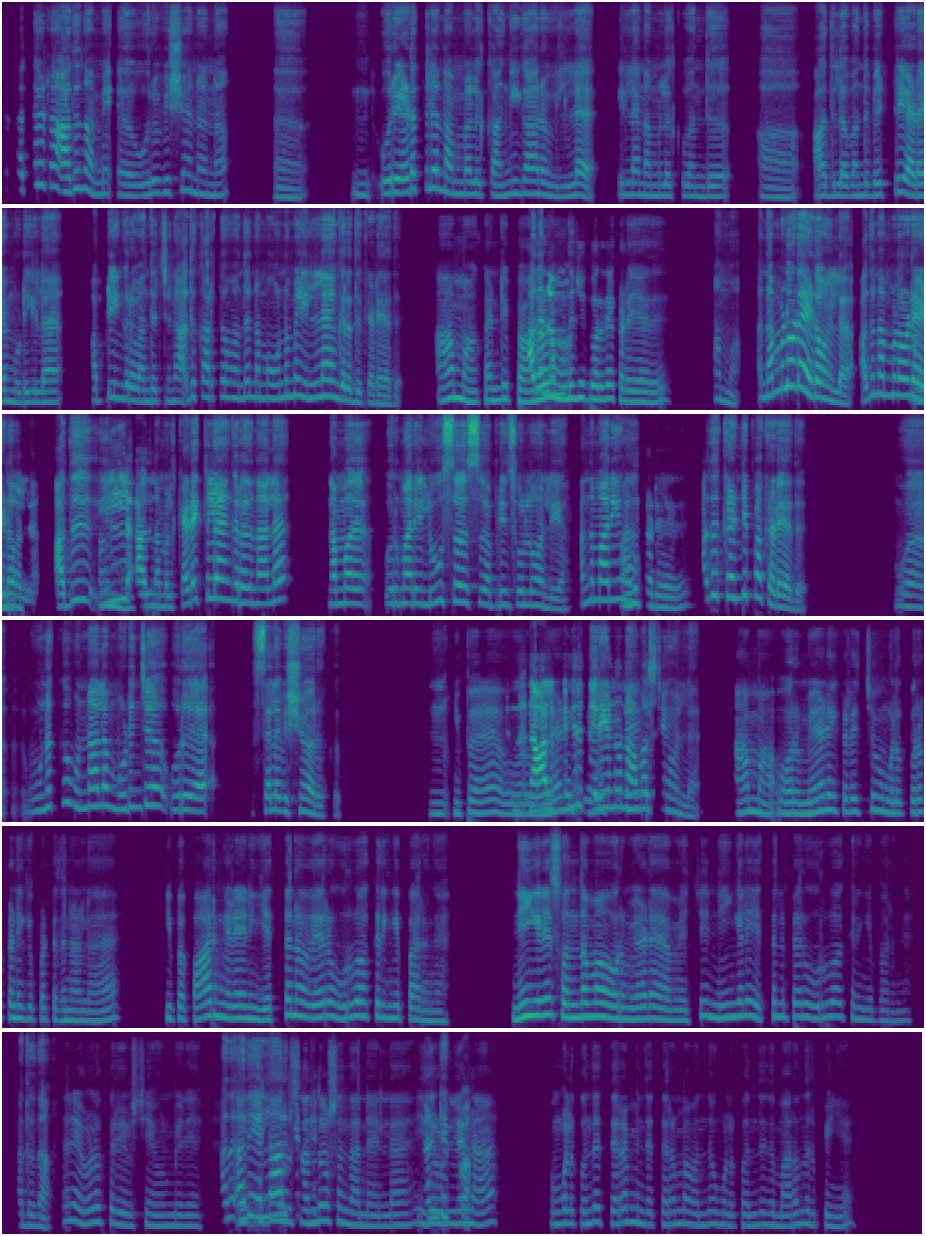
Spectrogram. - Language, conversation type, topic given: Tamil, podcast, ஒரு மிகப் பெரிய தோல்வியிலிருந்து நீங்கள் கற்றுக்கொண்ட மிக முக்கியமான பாடம் என்ன?
- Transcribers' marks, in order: in English: "லூசர்ஸ்"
